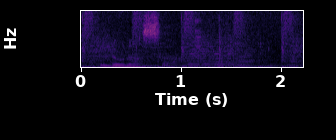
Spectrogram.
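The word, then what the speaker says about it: Lúnasa: Lunasa. It's written completely differently, but it's pronounced that way.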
